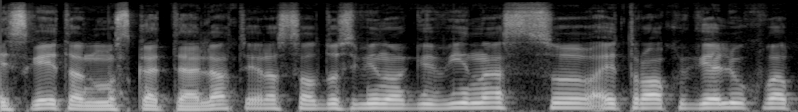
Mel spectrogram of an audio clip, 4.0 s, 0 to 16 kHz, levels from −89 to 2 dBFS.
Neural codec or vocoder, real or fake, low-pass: none; real; 14.4 kHz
